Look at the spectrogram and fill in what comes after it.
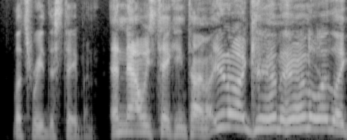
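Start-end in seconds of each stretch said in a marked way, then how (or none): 2.1-3.3 put-on very high voice, sobbing words through tears. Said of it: "through his tears".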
